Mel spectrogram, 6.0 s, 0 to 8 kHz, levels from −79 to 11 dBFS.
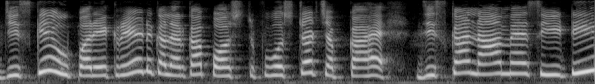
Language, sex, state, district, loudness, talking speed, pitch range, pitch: Hindi, female, Uttar Pradesh, Etah, -11 LUFS, 150 wpm, 310-390 Hz, 330 Hz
